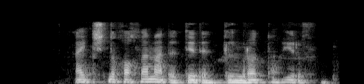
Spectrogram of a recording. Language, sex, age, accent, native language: Uzbek, male, 12-17, Surxondaryo, Uzbek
